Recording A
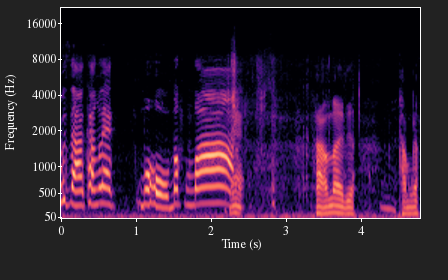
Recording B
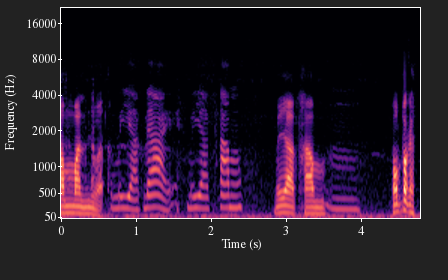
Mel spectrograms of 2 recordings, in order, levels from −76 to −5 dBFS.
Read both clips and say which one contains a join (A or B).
A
